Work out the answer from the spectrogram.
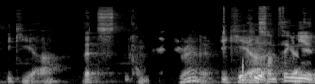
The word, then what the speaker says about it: IKEA: you know strange enough in Swedish to actually pronounce Ikea is ikia that's completely random something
